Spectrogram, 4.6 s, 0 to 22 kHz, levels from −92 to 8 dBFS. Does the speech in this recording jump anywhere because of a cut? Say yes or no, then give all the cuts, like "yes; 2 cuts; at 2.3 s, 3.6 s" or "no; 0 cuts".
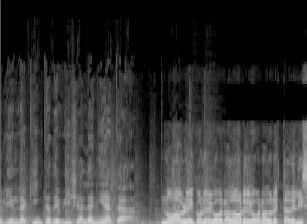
no; 0 cuts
